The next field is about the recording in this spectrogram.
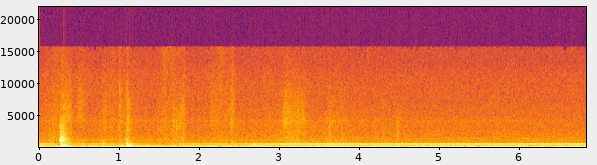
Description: Whistling noise from the window, however, the business office didn’t fixed it for a year!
